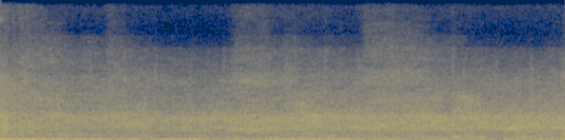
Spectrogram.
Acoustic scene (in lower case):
street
